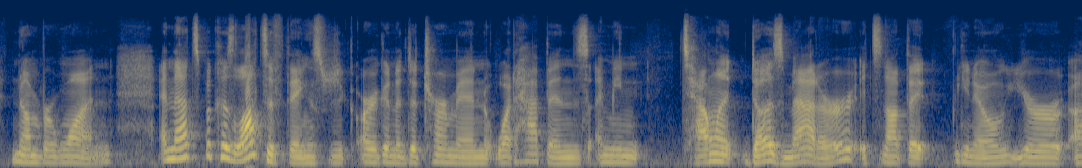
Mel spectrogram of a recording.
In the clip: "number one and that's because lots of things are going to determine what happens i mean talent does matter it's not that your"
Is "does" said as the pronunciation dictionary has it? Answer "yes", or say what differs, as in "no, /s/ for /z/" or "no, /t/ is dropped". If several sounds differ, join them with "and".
yes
